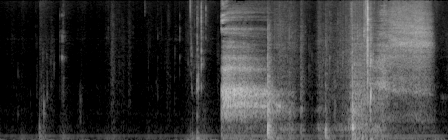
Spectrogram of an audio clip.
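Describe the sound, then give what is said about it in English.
Someone drinks a big glass of water: after a few faint clicks, a run of wet gulps and swallows comes in with breathy, sighing exhales between sips. No one speaks. “Let me drink some water first, then I'll finish this question.”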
